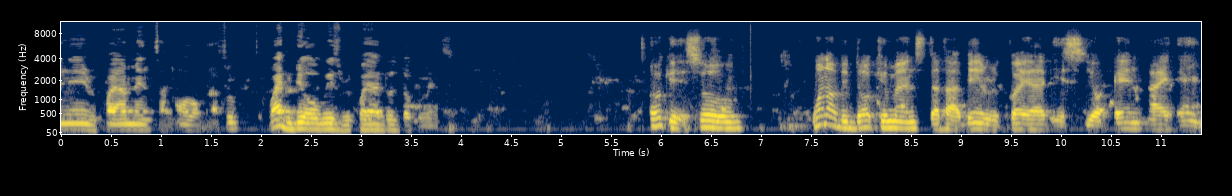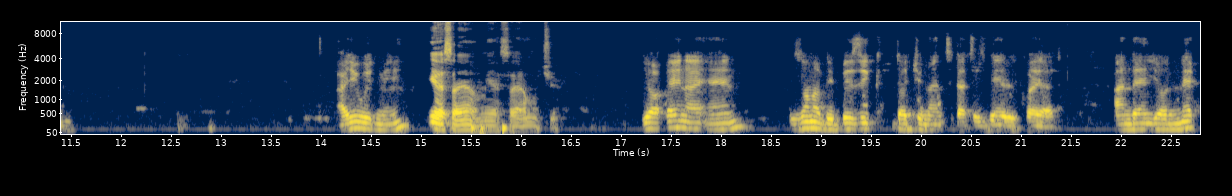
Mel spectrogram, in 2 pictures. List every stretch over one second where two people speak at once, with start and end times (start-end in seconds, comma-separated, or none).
none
